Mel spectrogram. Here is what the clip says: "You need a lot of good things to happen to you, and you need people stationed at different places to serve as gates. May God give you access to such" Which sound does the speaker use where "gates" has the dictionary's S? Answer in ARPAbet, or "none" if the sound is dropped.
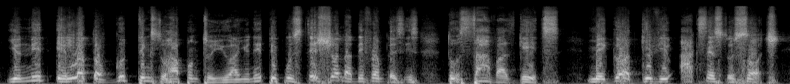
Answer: S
